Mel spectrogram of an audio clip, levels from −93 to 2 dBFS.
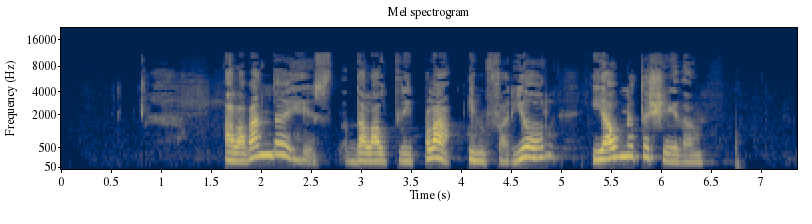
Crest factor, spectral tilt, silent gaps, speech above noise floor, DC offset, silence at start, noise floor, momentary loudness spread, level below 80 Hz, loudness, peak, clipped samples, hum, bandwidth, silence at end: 22 dB; -4.5 dB/octave; none; 51 dB; under 0.1%; 1.65 s; -74 dBFS; 17 LU; -72 dBFS; -23 LUFS; -2 dBFS; under 0.1%; none; 11.5 kHz; 0.95 s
